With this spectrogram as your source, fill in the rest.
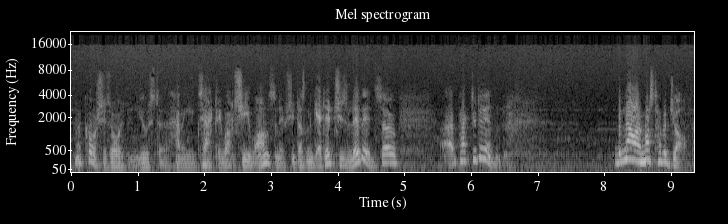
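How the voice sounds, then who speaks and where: An actor in a British radio drama playing a troubled, excitable, self-doubting young man with an English accent and an earnest manner. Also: medium pitch, normal speed. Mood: petulant. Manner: hesitant, earnest, swinging between gloom and giddy excitement. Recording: dull, hissy old radio recording.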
